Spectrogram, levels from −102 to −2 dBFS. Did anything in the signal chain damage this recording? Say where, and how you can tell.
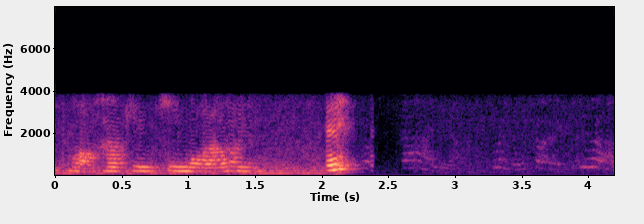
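Yes, at the codec stage: the whole clip has passed through the AMR narrowband mobile codec, and the heavy damage points to one of its lowest modes, near 5.15 kbps. Nothing survives above about 3.9 kHz, so the speech sounds boxed in and telephone-thin. At such a low bitrate, each 20 ms frame is rebuilt from a coarse vocal-tract model and a sparse pulse excitation, which leaves the speech buzzy and synthetic from start to finish.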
